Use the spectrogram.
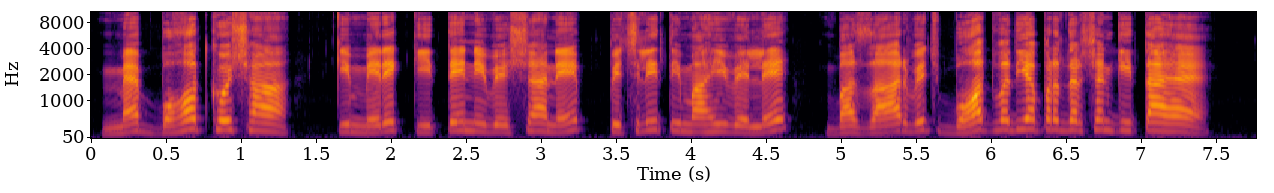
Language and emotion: Punjabi, happy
